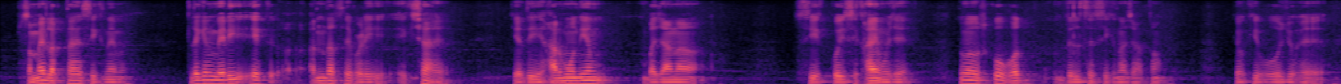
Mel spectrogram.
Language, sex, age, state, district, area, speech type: Hindi, male, 60+, Madhya Pradesh, Betul, urban, spontaneous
